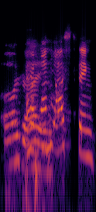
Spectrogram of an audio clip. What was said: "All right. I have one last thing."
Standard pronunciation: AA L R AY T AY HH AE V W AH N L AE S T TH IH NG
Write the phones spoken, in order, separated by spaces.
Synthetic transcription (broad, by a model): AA L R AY IH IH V W AH N L AE S T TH IH NG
